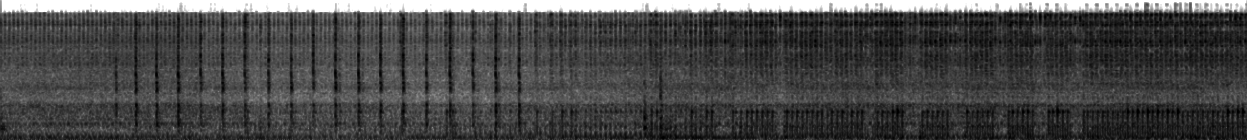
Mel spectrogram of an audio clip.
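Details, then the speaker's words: Ford Transit Connect that dies randomly, idling cold while warming up: a sharp tick repeats about twice a second, then falters and turns irregular. The purge valve sticks open when it should be off, drawing fuel-tank vapor; purge valve is faulty. "it's not supposed to be on right now it's still warming up it's cold now watch got it here stuck again it won't turn on it stays hung open over and over an"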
